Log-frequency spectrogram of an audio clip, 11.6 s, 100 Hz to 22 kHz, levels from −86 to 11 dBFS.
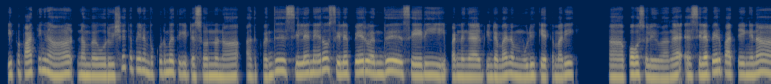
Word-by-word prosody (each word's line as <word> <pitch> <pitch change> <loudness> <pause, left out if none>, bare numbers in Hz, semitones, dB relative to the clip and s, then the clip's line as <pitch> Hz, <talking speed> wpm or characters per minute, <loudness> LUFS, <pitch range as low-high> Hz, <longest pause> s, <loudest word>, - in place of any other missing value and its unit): இப்போ 195 +2 -6
பாத்தீங்கன்னா, 215 +1 +1 0.4
நம்ப 180 -1 +2
ஒரு 180 0 +1
விஷயத்த 275 +11 -4
போய் 255 -1 0
நம்ப 210 -4 -2
குடும்பத்துகிட்ட 210 -4 -1
சொன்னோன்னா, 175 -1 0 0.3
அதுக்கு 175 0 -8
வந்து 185 +8 0 0.2
சில 195 0 +2
நேரம் 245 +4 +1
சில 195 -1 +2 0.2
பேர் 220 +1 +4
வந்து 200 +3 +2 0.3
"செரி 180 0 +1 0.3
பண்ணுங்க" 170 0 0
அப்டின்ற 170 0 -2
மாரி, 180 +2 +1
நம்ம 175 -2 -1
முடிவுக்கு 170 0 0
ஏத்த 160 -2 -12
மாரி 185 +4 +1 0.6
ஆ - - 0 0.2
போக 190 0 +5
சொல்லிருவாங்க. 155 -1 -2 0.2
அ - - +1
சில 185 -1 +3
பேர் 230 +2 +3
பாத்தீங்கன்னா, 190 +2 0
185 Hz, 160 wpm, -25 LUFS, 175-210 Hz, 0.6 s, போக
